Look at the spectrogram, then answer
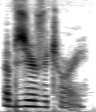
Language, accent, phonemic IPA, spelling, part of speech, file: English, US, /əbˈzɝvətɔɹi/, observatory, noun, En-us-observatory.ogg
- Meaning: A place where stars, planets and other celestial bodies are observed, usually through a telescope; also place for observing meteorological or other natural phenomena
